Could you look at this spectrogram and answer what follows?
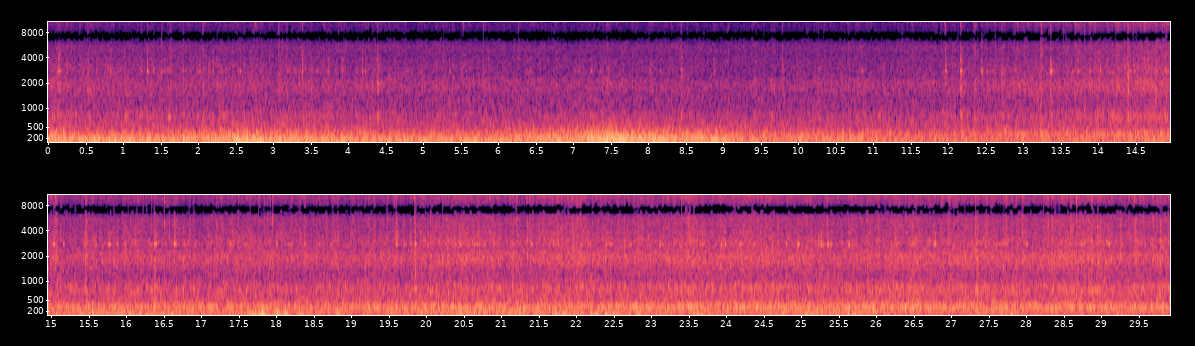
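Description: Thunderstorm: steady heavy rain with low rolling thunder that swells in the first few seconds and again about a quarter of the way in, and one short sharp crack a little past halfway.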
